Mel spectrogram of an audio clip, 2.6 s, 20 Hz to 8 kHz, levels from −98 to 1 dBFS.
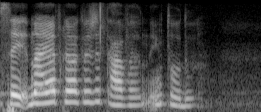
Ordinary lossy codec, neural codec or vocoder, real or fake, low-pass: none; none; real; 7.2 kHz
